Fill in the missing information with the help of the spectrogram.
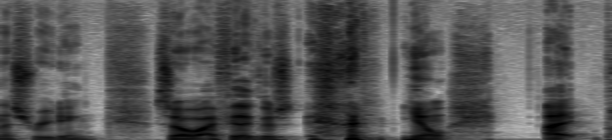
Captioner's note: chuckles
